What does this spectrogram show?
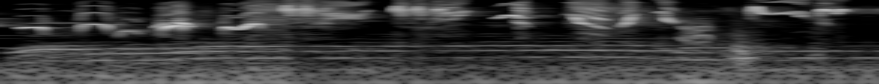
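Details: Energetic oriental magpie-robin song, serving as a lure or master for young and non-singing magpie-robins. Short, varied phrases of clear whistles, upslurred and downslurred notes and buzzy trills follow one another quickly. A faint steady hum runs underneath.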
